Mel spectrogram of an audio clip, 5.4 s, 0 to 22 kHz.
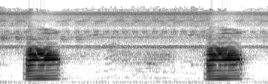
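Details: Rainy nighttime Cambodia: a bullfrog out hunting food gives two loud, nasal, moaning notes about 3.5 seconds apart. Each is short and evenly held, with a steady high-pitched insect drone throughout.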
